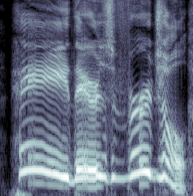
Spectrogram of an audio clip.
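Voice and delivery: a lecturer gleefully pointing out Virgil standing there; mock surprise. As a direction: sing it out like spotting a friend in a crowd. Playfully spotting Virgil in the text.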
